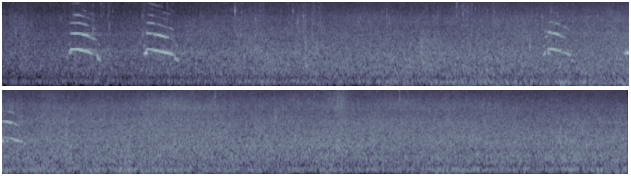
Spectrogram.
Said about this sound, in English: Well, it's getting choppy now and the wind is coming up.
